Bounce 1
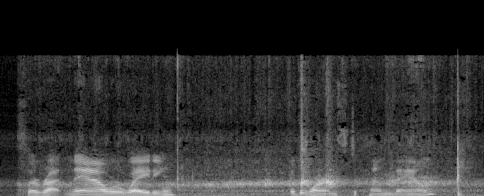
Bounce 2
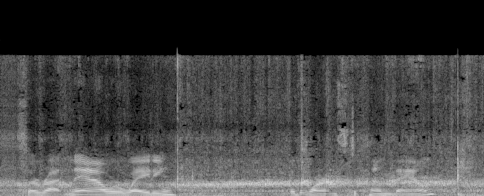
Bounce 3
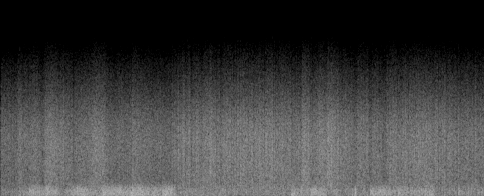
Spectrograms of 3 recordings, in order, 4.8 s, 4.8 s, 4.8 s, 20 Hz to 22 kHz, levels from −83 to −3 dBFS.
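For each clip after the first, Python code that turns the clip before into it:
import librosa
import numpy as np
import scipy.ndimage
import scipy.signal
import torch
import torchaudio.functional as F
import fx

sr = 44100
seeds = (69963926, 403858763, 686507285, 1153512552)

y1 = fx.dynamic_eq(x, sr, hz=480.0, q=2.0, threshold_db=-38.0, ratio=4.0, max_db=-5)
y1 = fx.env_flatten(y1, sr, amount_pct=70)
y2 = fx.delta_mod(y1, sr, bps=16000, step_db=-21.0)
y2 = fx.noise_vocoder(y2, sr, seeds[0], bands=2)
y2 = y2 * 10.0 ** (-8.0 / 20.0)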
